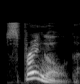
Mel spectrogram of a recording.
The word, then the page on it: springald: British English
